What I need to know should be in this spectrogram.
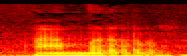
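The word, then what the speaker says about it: amr (عمرو): Contohnya yang kemasukan lamul ibtidak la zaitun afdol benar zaid itu afdol lebih baik min amrin dari amr ya. Jadi ini bacanya amr ya kalau ada ain mim rok wawu itu Amr kalau nggak ada wawunya bacanya Umar malah la zaitun lamun lam alamu lamul ibtida zaitun mubtadaun marfuun bidomah ya.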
